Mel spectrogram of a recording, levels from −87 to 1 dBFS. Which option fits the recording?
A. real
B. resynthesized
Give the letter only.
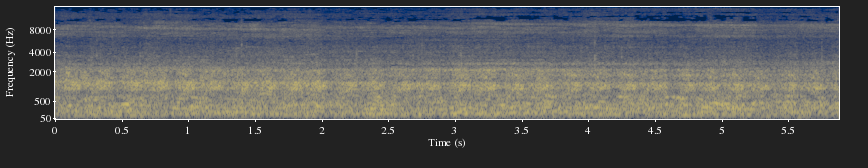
A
